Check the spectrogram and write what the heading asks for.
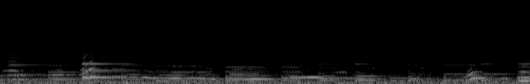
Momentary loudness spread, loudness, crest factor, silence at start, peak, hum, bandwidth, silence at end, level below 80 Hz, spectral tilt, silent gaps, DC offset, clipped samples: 9 LU; -43 LUFS; 16 dB; 0 s; -26 dBFS; none; 14.5 kHz; 0 s; -50 dBFS; -10.5 dB/octave; none; under 0.1%; under 0.1%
